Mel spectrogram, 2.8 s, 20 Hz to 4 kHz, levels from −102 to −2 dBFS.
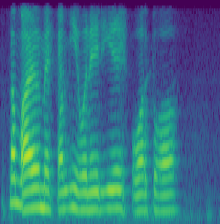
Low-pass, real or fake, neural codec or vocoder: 3.6 kHz; fake; codec, 16 kHz, 0.5 kbps, FunCodec, trained on Chinese and English, 25 frames a second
